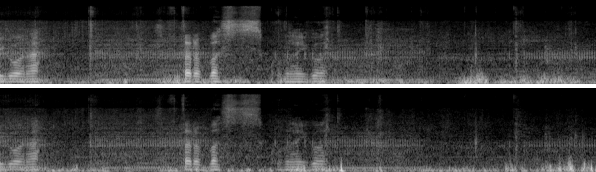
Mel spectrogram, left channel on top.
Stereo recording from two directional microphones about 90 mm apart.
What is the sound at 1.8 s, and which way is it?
Speech, 10° right (ahead or behind).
